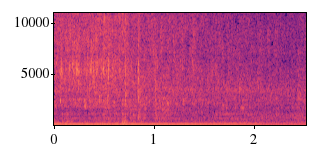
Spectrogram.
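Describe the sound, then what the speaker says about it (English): A Whirlpool washer's drain pump pushes water out during the final spin, giving a steady loud hum with rushing, gurgling flow, close and continuous throughout. "Got the drain pumping that water out nice and fast."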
